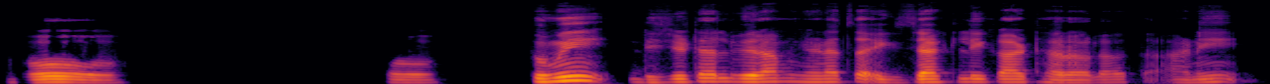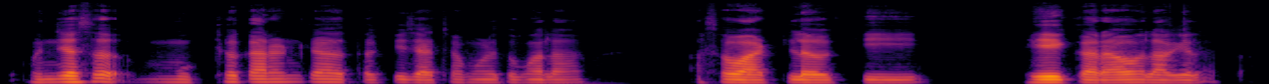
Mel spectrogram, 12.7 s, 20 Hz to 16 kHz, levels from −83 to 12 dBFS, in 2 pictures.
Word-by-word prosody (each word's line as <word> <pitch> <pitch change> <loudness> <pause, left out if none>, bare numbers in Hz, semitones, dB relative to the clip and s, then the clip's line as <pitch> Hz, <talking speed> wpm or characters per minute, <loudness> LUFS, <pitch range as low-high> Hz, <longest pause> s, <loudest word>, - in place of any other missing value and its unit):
हो. 115 -4 +4 1.3
हो. 115 -1 -6 0.5
तुम्ही 180 +7 +9 0.2
डिजिटल 135 +5 -1
विराम 140 +1 +4
घेण्याचं 135 0 -3
एक्झॅक्टली 130 +4 +1
का 130 -1 0
ठरवलं 115 -3 -4
होतं? 120 +1 -12
आणि 120 +3 -8 0.3
म्हणजे 125 +2 -3
असं 130 +2 +1 0.3
मुख्य 125 +4 -9
कारण 130 0 -4
काय 130 -1 -4
होतं? 120 -1 -8
की 120 +2 -11
ज्याच्यामुळे 115 +1 -8
तुम्हाला 115 0 -9 0.6
असं 120 - -6
वाटलं 110 0 +2
की 110 +1 -10 0.7
हे 120 0 +8
करावं 115 +1 +1
लागेल 105 -1 -3
आता. - - -26
120 Hz, 130 wpm, -22 LUFS, 115-130 Hz, 1.3 s, तुम्ही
